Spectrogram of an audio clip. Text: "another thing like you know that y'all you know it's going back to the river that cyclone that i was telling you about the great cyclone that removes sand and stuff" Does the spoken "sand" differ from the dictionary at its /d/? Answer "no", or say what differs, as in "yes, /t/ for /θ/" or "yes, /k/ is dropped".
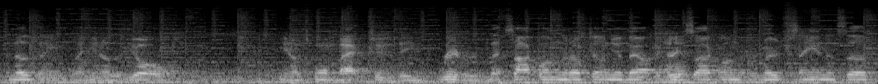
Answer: no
